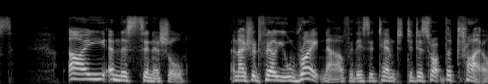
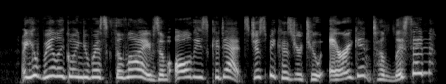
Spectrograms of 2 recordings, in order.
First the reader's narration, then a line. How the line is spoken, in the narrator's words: I blurt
